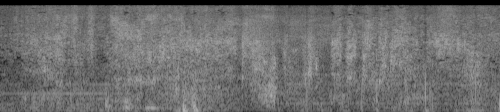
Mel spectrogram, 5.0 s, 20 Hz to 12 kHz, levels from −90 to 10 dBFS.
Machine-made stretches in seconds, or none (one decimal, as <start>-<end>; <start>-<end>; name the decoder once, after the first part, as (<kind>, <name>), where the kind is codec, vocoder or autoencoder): 2.3-3.3 (autoencoder, DAC-VAE)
